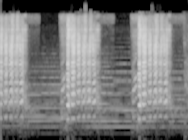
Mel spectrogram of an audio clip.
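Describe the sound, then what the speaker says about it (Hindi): Three loud, wavering goat bleats, each about half a second long, sound one after another with short pauses between them and no voices. "बकरी की आवाज आने लगी"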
